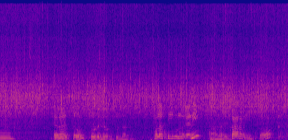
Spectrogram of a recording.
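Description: Chopped tomato and onion frying in oil in a non-stick kadai, sizzling steadily on low flame while a wooden spatula stirs and scrapes through the masala. A voice is heard in the background.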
